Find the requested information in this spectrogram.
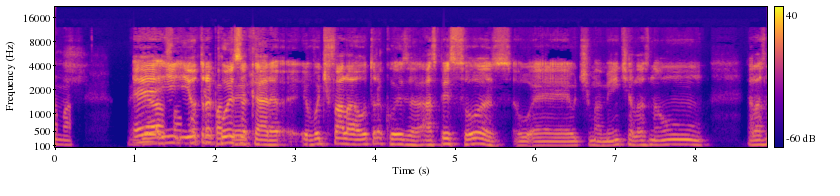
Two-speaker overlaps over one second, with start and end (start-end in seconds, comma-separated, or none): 1.0-2.7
